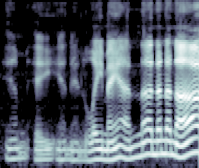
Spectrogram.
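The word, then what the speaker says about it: Lahmann: Alec Bradley Senior Brand Manager Ed Lehman, L-A-H-M-A-N-N, Layman, said the chunk front mark has become a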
